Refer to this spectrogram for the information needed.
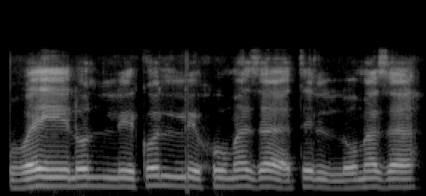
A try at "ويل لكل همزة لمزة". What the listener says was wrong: ये जा को ज्यादा खींचना नहीं है बेटा। हुमज़तिल लुमज़ा।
